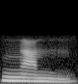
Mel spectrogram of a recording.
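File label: "ngan4", Cantonese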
